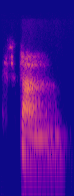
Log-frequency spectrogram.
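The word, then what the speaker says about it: Kshang: Seed syllable for this chakra is Shang, K-S-H-A-N-G.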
